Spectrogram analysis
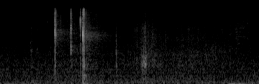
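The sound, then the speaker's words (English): Saran plastic wrap is pulled and handled, giving a quick burst of three or four sharp, crinkly crackles, then one softer rustle a moment later against a quiet background. “So you actually have to put this into a paste here and get the saran wrap.”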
